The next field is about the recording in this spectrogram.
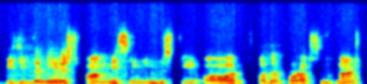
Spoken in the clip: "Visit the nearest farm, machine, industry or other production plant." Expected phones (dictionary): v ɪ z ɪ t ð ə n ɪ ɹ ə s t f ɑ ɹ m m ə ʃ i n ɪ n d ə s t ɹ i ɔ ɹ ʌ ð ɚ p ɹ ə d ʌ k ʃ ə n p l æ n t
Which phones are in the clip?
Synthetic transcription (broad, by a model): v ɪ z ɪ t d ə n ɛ ɹ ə s t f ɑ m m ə s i n ɪ n d ə s t ɹ i ɔ ɹ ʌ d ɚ p ɹ ə d ʌ k ʃ ə n p l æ n t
